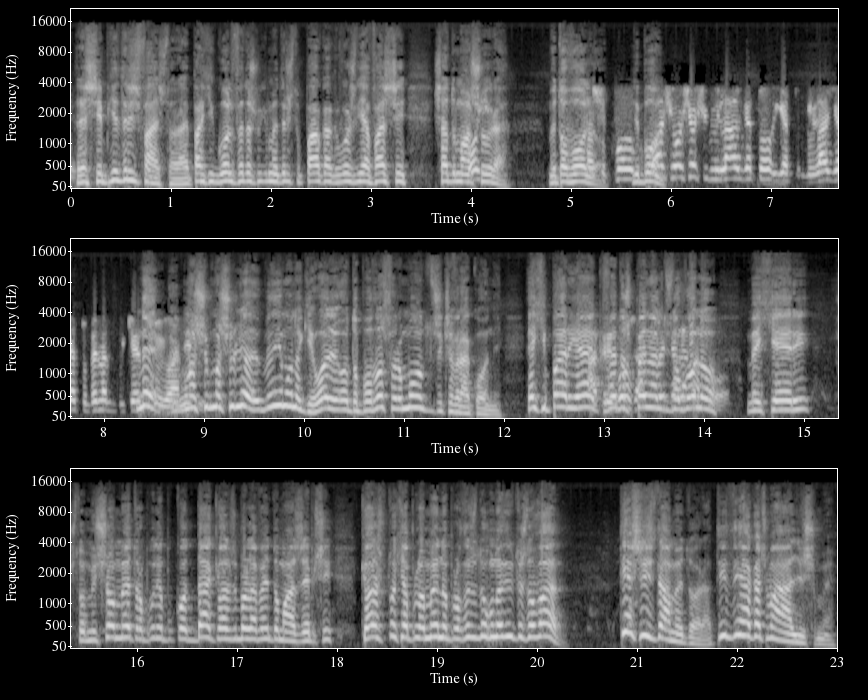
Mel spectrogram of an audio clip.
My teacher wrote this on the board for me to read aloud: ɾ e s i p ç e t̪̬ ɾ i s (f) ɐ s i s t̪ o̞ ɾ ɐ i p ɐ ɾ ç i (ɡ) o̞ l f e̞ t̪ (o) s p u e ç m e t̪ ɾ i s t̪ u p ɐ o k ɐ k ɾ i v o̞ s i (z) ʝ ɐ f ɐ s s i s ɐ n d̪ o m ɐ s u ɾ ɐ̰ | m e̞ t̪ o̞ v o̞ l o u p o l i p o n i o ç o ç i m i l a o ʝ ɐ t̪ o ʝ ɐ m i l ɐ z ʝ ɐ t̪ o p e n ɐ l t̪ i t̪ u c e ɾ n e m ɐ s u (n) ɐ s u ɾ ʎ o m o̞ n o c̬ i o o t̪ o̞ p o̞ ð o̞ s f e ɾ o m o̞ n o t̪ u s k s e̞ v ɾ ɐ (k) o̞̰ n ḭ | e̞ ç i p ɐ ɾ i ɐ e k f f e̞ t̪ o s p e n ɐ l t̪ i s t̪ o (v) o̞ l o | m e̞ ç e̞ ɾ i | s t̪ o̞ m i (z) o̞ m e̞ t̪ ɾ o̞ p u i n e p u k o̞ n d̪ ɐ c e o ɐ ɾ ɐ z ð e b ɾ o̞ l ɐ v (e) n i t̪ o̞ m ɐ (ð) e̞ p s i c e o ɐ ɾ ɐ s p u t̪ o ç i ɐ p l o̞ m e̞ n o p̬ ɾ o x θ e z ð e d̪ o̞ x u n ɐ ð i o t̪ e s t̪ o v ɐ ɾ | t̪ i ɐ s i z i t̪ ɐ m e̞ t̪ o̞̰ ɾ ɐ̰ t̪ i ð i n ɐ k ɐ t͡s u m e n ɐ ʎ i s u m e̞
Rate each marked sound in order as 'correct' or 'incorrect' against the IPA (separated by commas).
correct, correct, correct, incorrect, incorrect, correct, correct, incorrect, correct, incorrect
